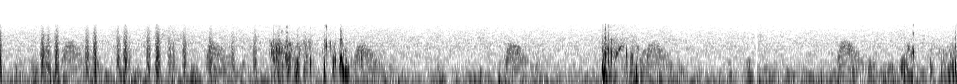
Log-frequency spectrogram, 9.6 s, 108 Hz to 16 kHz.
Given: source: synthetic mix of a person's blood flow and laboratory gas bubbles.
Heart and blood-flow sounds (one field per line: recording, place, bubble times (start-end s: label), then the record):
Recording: Doppler ultrasound of blood flow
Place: subclavian vein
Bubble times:
2.69-3.15 s: bubbles
3.22-3.53 s: bubbles
3.56-3.67 s: bubbles
5.99-6.48 s: bubbles
8.99-9.18 s: bubbles
9.29-9.35 s: bubbles
9.38-9.58 s: bubbles
From the record:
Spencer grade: 2 (many but less than half of the cardiac periods contain bubble signals, singularly or in groups)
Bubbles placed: anywhere in the cardiac cycle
